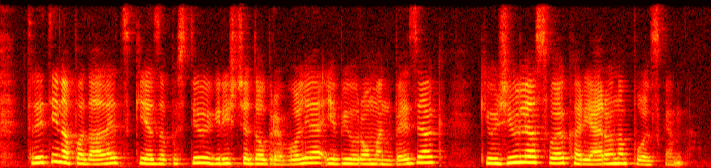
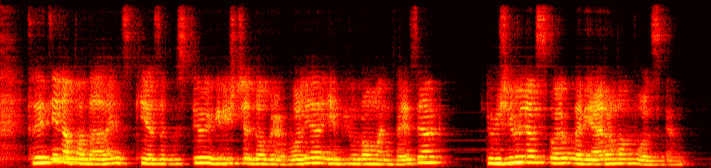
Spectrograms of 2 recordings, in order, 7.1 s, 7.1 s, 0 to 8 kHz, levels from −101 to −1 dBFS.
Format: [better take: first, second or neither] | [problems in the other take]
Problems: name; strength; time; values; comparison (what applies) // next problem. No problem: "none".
first | noise reduction (neural mask model DeepFilterNet 3)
